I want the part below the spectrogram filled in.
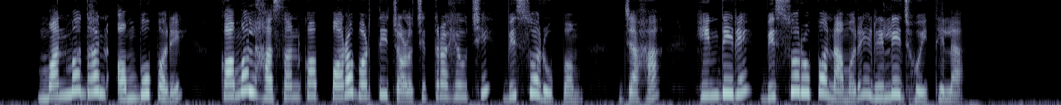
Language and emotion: Odia, neutral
